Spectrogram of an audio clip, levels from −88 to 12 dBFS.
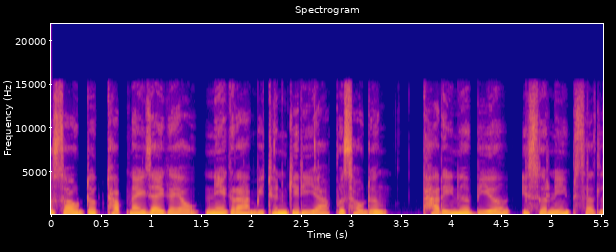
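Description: No technical faults are audible.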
